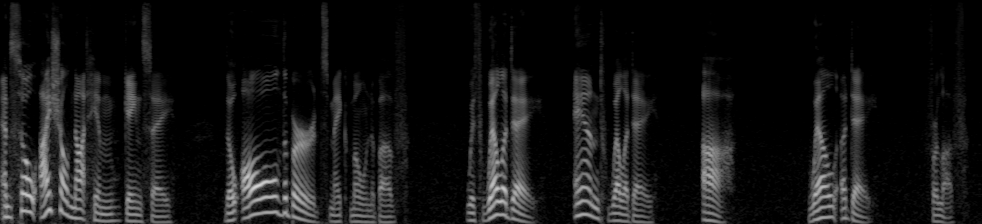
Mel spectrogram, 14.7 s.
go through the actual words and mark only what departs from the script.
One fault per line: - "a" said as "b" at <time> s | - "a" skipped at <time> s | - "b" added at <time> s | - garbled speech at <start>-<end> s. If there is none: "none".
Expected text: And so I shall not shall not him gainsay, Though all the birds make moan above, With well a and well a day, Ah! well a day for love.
- "shall not" skipped at 1.4 s
- "day" added at 7.7 s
